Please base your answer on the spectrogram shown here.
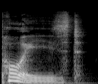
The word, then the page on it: poised: British English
